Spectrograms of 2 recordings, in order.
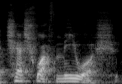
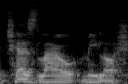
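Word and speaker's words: Czesław Miłosz: they annoy people by cheshwarf miwash who I love pronouncing his name the Nobel prize winning brilliant Lithuanian polish poet I like pronounced his name because most people say Chez Lao milosh and it makes me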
